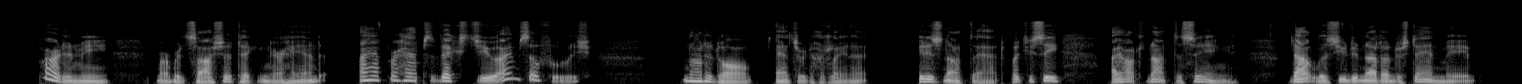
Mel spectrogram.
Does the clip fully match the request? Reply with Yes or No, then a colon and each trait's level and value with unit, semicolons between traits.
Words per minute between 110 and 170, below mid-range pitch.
Yes: average, 155 wpm; very low, 90 Hz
